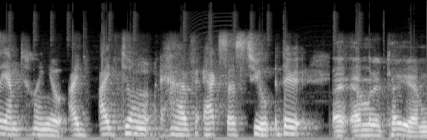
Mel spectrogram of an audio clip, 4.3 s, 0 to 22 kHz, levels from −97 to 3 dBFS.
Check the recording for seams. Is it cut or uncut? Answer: cut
